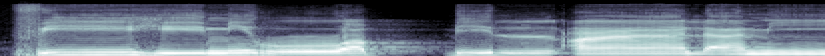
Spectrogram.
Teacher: Cara bacanya bunyi nun sukunya langsung masukkan pada ro. Mir, nun sukunya hilang, masuk ke ro. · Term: idgham bila gunnah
